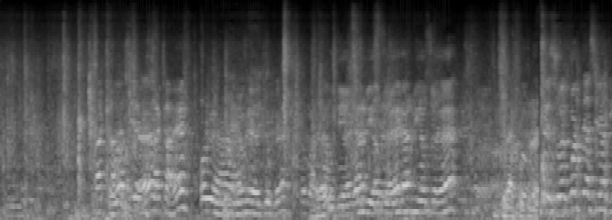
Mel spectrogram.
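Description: Young men talk and shout loudly in an echoing room.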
